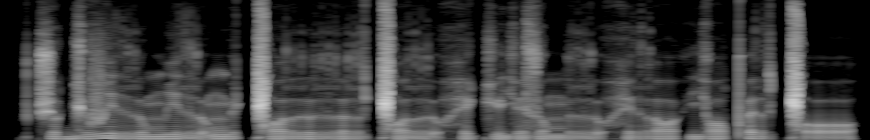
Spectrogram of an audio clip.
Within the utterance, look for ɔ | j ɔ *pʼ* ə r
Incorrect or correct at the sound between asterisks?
correct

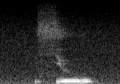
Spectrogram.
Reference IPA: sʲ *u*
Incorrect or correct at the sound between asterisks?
correct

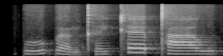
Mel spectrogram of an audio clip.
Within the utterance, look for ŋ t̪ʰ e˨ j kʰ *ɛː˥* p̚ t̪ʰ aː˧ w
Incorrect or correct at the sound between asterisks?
correct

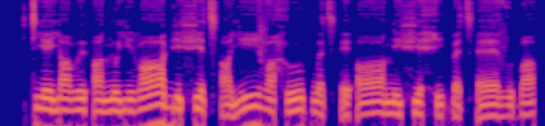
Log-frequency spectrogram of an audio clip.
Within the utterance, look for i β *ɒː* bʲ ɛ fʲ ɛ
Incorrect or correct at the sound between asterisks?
incorrect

